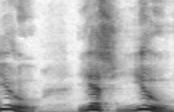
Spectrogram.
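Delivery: curt, sudden. The concertmaster answers a taken-aback musician, abruptly. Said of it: "said the concertmaster abruptly".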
